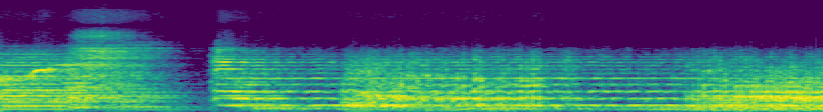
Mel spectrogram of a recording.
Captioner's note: dramatic music; cats growling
